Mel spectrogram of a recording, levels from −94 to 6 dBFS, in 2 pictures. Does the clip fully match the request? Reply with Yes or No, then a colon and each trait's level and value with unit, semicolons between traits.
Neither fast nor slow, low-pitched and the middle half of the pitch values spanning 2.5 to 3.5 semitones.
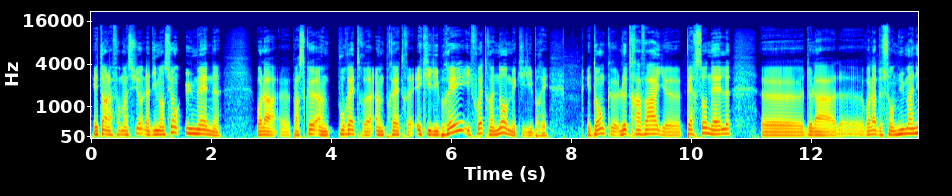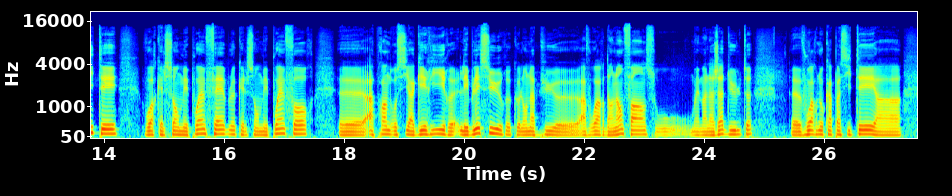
No: average, 155 wpm; low, 120 Hz; average, 4.0 semitones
